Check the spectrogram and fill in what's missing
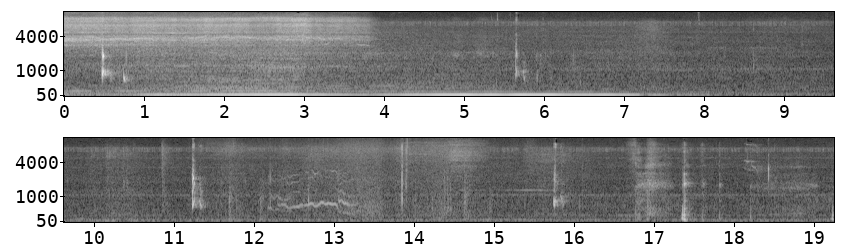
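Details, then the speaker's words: Brief, sharp hiccups every couple of seconds after early low rumbling background noise, from a baby boy having his first hiccups; infant hiccups. "won it's his first hiccup oh he's like Make It Stop"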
